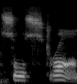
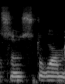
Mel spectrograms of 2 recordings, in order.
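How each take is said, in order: First: The second part sounds like 'strom'. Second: The second part sounds like 'storm'. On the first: The speaker calls it wrong. "and not Soulstrom" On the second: The speaker calls it right. "I think it's called Soulstorm"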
